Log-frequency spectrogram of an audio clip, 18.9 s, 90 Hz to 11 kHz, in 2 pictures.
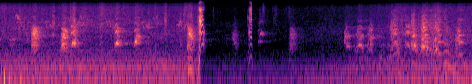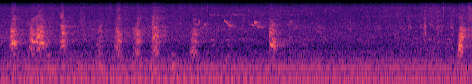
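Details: Sheltie puppies aged 7.5 weeks play in a garden with shelties and Sheltie-Cocker mixes, May 2012; a busy chorus of overlapping yips and barks, a brief near-silent gap, then dense yapping resumes and thins out.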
